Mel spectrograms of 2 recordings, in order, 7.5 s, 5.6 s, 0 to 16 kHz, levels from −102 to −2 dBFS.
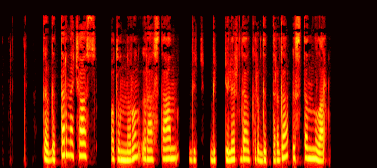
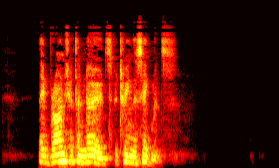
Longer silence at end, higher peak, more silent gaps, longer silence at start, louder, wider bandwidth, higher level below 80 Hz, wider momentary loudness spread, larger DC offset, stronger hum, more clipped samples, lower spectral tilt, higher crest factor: second, 1.05 s vs 2.15 s; second, -10 dBFS vs -2 dBFS; first, 1.95-2.22 s, 3.59-3.78 s, 3.96-4.00 s, 4.08-4.21 s, 4.37-4.50 s vs none; about the same, 0.85 s vs 0.8 s; second, -28 LUFS vs -19 LUFS; first, 11.5 kHz vs 9 kHz; second, -72 dBFS vs -64 dBFS; second, 11 LU vs 14 LU; neither; neither; neither; about the same, -5.5 dB/octave vs -5 dB/octave; about the same, 18 dB vs 20 dB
